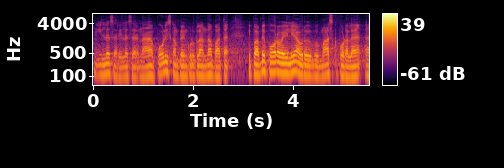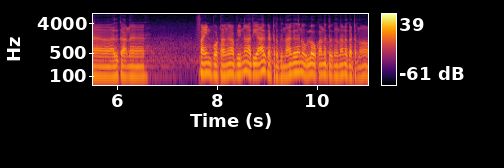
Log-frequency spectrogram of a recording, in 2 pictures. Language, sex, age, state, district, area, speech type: Tamil, male, 18-30, Tamil Nadu, Viluppuram, urban, spontaneous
